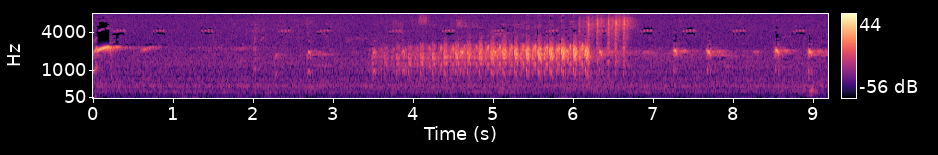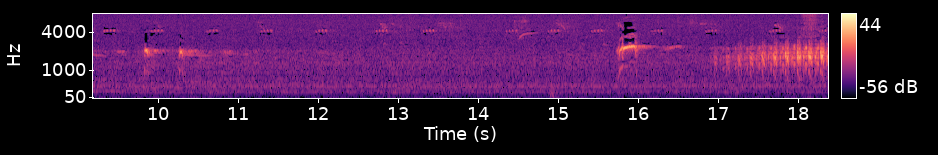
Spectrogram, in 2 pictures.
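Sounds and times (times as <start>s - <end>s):
North American cactus wren calling: 1.8s - 9.2s, 14.6s - 18.3s.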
